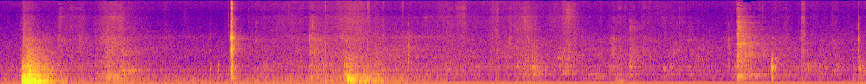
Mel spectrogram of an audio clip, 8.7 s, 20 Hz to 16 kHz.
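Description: Knocks and clicks of the new plastic gear set and hub-motor parts being handled and seated on the axle of a Bafang 500W geared hub motor: a dull thump just after the start, a sharp click a little past two seconds, another dull thump about three and a half seconds in, and a couple of small clicks near the end.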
